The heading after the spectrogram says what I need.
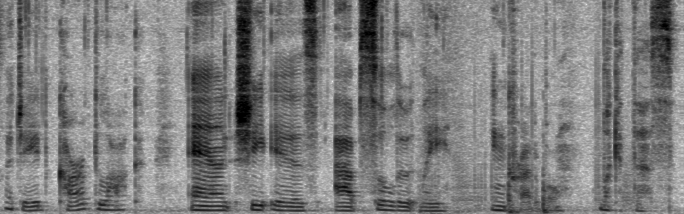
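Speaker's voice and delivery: hushed, breathy whisper of awe; awed whisper to the camera. Real, not acted. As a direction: whisper it like a secret treasure. Admiring the carved lock.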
